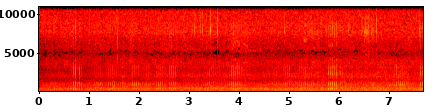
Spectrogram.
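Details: Relaxed kitten asleep with open mouth, giving gentle wheezy snores repeated at an even pace about once a second, each a brief breathy rasp over a low continuous rumble.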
